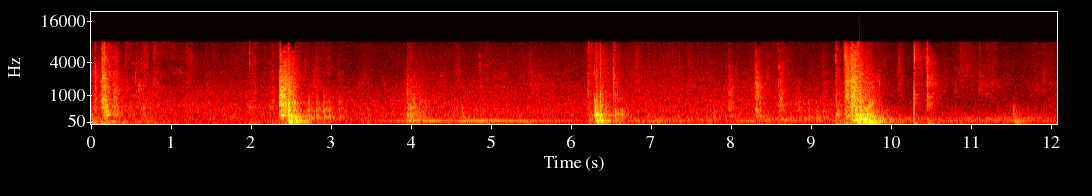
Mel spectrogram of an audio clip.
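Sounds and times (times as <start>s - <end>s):
motel room door opening and closing: 0.0s - 5.4s, 6.0s - 10.3s
low hum: 0.0s - 12.0s
motel room door knocks and clunks: 2.3s - 3.3s, 3.9s - 4.8s, 6.2s - 6.9s, 7.8s - 10.1s.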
